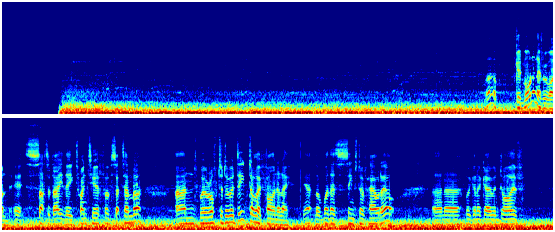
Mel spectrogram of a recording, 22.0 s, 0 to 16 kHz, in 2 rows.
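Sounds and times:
car road and engine rumble: 1.2s - 22.0s.

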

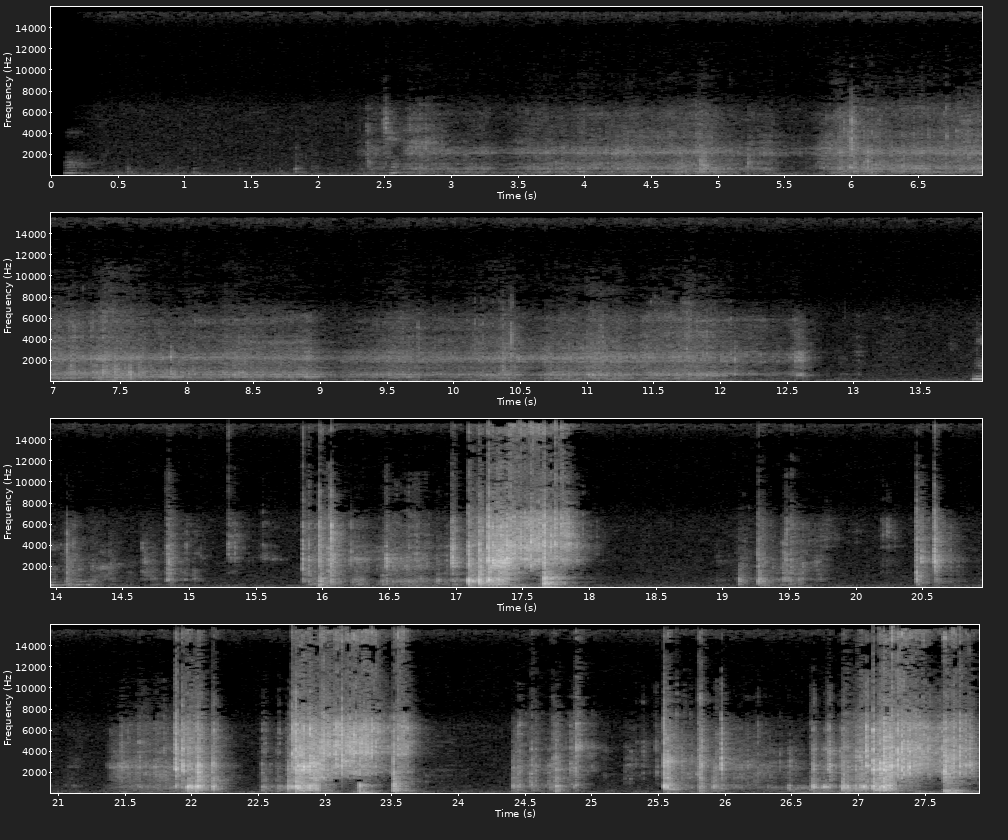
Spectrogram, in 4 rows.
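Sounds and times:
plastic case scraping on tile floor: 2.3s - 12.9s, 15.9s - 18.0s, 21.4s - 23.8s, 24.4s - 27.9s
metal toy cars clattering: 14.7s - 18.0s, 21.4s - 23.8s, 24.4s - 27.9s.

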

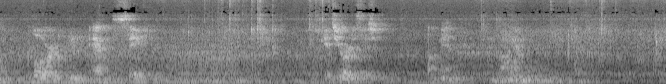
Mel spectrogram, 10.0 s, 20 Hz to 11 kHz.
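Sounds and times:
steady room noise: 0.0s - 10.0s.

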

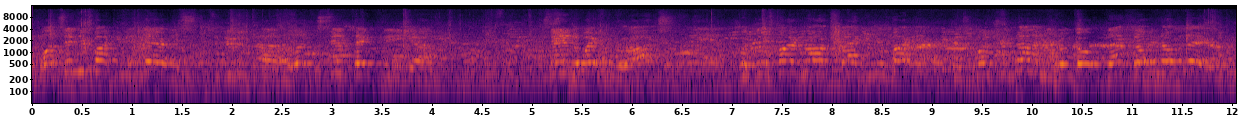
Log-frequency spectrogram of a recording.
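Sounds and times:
children chattering: 0.1s - 12.0s.

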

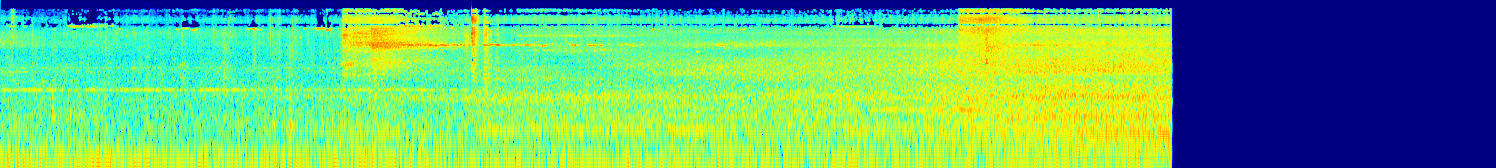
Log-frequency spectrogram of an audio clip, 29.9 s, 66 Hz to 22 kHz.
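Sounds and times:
railcars rumbling past: 0.0s - 23.4s
high wheel squeal: 4.8s - 15.9s, 19.1s - 21.6s.

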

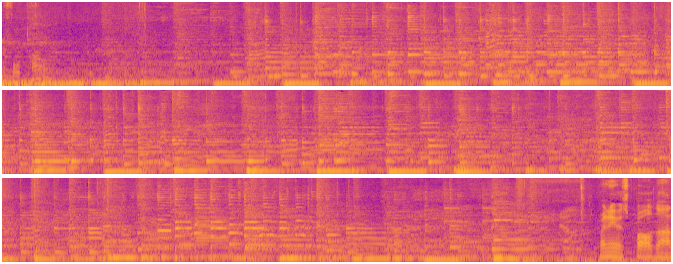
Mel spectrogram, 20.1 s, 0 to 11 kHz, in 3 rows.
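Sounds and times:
banjo and guitar picking: 0.0s - 19.4s
bass line: 0.0s - 20.0s.

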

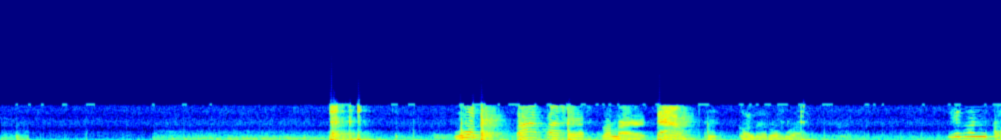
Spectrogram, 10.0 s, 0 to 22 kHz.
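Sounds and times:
faint hiss and low hum: 0.0s - 10.0s
sharp knocks: 4.6s - 5.8s.

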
